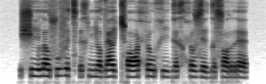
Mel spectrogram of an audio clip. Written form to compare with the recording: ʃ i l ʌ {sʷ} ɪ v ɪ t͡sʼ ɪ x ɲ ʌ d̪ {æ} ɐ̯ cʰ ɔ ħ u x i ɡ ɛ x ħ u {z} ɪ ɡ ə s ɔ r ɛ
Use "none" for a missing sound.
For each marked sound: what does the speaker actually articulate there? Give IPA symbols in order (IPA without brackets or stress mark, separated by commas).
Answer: sʷ, æ, z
